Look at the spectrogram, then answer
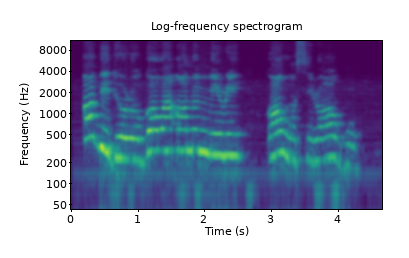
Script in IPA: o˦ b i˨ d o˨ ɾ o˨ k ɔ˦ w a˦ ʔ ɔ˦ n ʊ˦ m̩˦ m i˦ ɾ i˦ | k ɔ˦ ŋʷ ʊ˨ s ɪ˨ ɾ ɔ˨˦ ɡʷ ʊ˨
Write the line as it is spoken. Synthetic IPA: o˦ b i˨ d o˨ ɾ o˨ ɡ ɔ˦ w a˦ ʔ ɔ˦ n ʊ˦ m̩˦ m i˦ ɾ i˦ | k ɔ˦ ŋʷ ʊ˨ s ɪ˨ ɾ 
